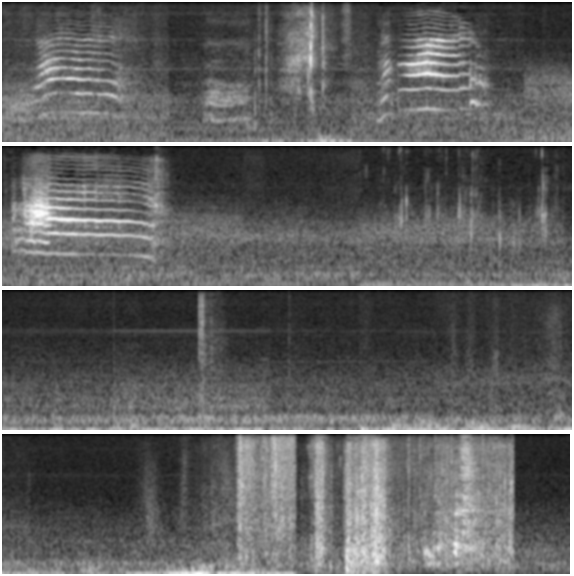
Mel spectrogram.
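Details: A female blue point bicolor Ragdoll cat gives three quick meows in a row, the last one longest and bending down in pitch. Quiet follows, then bursts of rustling and handling noise.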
